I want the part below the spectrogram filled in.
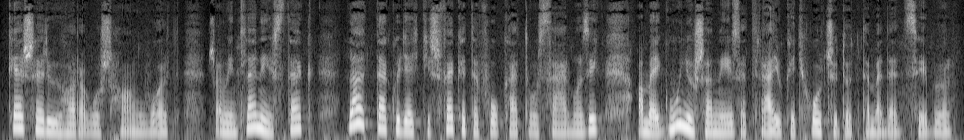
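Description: A woman narrating a children's storybook in a calm, even reading voice. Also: on the low side, creaky, dry recording. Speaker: audiobook narrator.

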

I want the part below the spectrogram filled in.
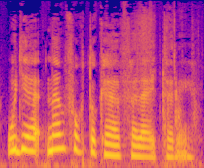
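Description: A woman voicing a gentle magical girl in a storybook reading, speaking softly. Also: mid-range voice, expressive, voice pushed up, close to an everyday voice. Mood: tender. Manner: soft-spoken.

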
